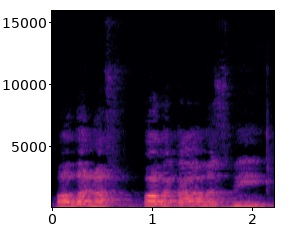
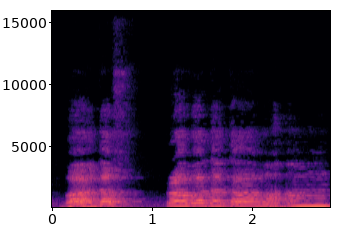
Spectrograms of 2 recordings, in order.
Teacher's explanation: चौथे चरण में द के बाद विसर्ग के बाद का अक्षर है प, और विसर्ग के बाद जब प या फ आता है तो विसर्ग का उच्चारण होता है फ। जैसे हम फूंक मारते हैं वैसे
